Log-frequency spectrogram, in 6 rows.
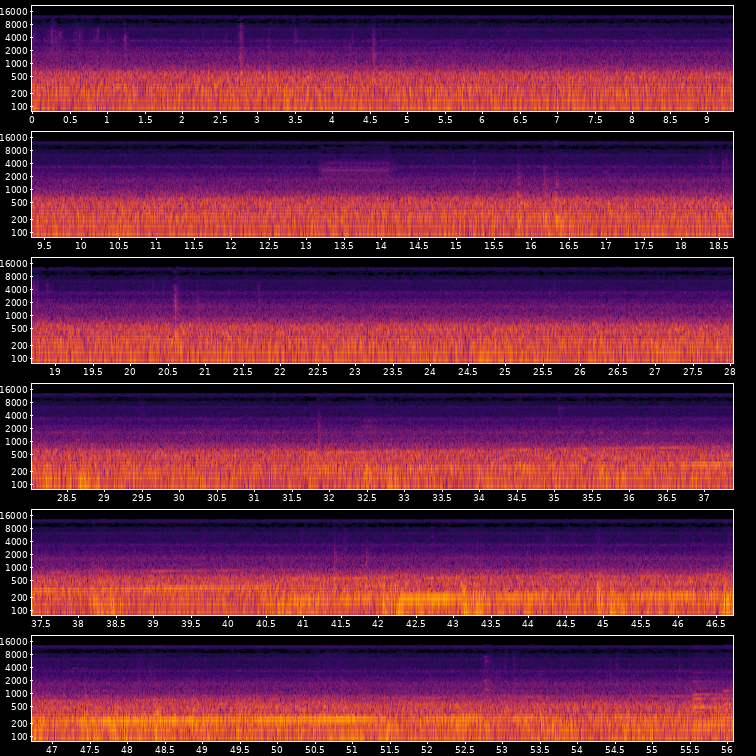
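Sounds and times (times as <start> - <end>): wheels rumbling on rail: 0.0 - 56.0.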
